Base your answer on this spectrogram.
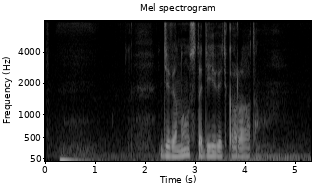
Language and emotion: Russian, sad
